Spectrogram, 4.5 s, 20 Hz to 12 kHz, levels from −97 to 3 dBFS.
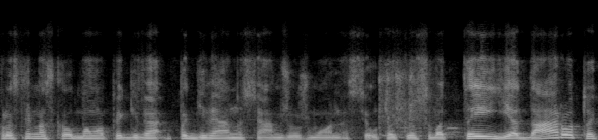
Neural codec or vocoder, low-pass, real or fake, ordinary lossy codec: none; 7.2 kHz; real; Opus, 16 kbps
